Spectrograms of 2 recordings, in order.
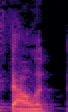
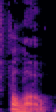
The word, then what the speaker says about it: Fallot: So, blue babies, the actual disease is tetralogy of, I'm going to say phallet, and I'll guarantee you it's pronounced fallot.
